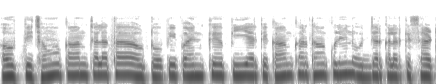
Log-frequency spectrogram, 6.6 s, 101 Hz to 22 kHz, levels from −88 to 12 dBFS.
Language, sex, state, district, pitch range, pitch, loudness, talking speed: Hindi, male, Uttar Pradesh, Gorakhpur, 170-185 Hz, 175 Hz, -28 LUFS, 175 wpm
